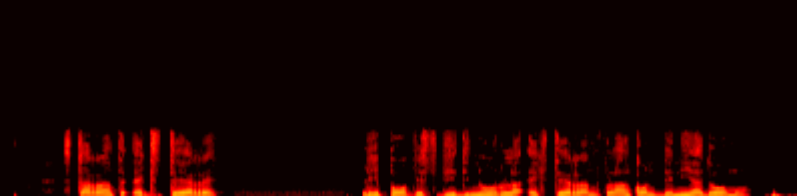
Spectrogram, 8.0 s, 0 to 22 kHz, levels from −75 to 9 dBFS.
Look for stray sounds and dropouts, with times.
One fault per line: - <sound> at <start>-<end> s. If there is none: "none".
none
